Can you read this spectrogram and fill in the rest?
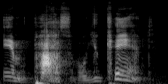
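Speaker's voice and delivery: very loud, low, forceful outburst; furious denial. Acted. Father refuses to believe his son remembers, furious low voice. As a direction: explode at the boy.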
